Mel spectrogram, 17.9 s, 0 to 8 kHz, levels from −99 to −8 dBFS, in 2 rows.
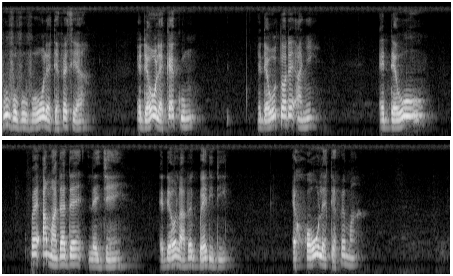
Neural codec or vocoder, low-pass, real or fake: vocoder, 24 kHz, 100 mel bands, Vocos; 7.2 kHz; fake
